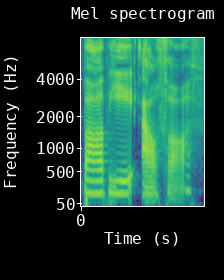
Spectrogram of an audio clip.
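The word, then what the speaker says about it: Bobbi Althoff: Drake and Bobby Althof. That's how you pronounce it.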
